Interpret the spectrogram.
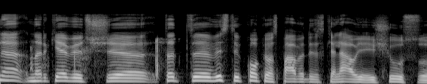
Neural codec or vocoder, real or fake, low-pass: none; real; 10.8 kHz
